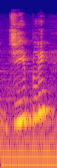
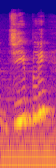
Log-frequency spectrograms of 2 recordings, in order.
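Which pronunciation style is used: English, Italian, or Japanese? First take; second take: Italian; Italian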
